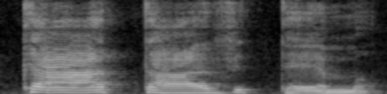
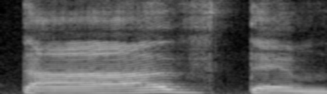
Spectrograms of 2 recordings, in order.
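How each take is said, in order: First: A full a vowel follows the first k. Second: No vowel follows the first k. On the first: The speaker calls it wrong. "não fala katavtem, por favor" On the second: The speaker calls it right. "É ktavtem"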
